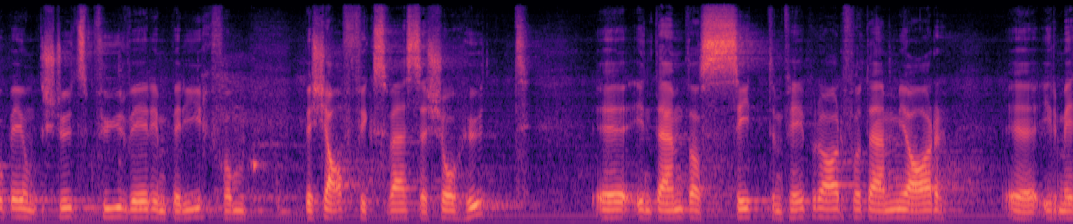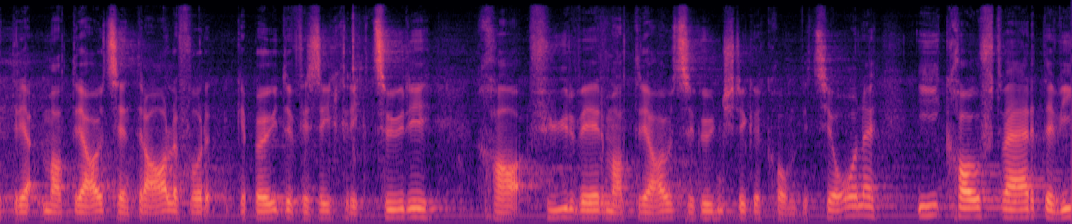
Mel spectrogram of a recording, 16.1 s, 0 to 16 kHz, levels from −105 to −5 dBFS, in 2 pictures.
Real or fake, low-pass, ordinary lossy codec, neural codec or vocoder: real; 14.4 kHz; none; none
